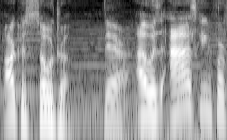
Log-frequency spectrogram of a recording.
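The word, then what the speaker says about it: Arkasodara: sodra there it is so it's not the arc of sedara it's arca sodra there i was asking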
